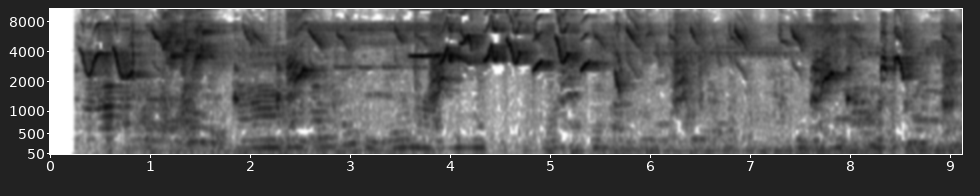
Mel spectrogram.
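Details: Oriental magpie-robin song with mimicry of the cinereous tit, a rapid tumble of varied high whistles, slurred chirps and short trills, broken by brief pauses, with a faint low hum underneath.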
